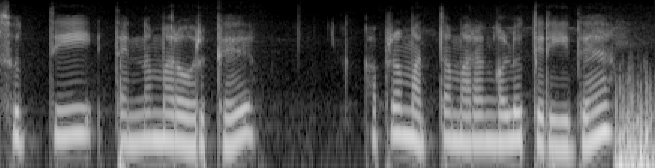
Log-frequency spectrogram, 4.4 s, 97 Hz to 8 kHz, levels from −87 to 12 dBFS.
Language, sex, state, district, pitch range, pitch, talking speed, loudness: Tamil, female, Tamil Nadu, Nilgiris, 190-220 Hz, 205 Hz, 110 wpm, -14 LUFS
